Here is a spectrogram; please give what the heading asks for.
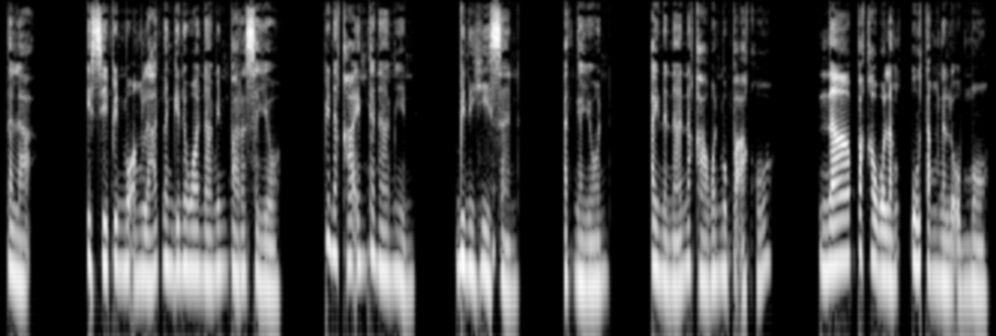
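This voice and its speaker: A woman's voice: low voice, unhurried, long pauses, darkish tone, dry recording, studio quality. A woman voicing a haughty, greedy young female rival in an audiobook melodrama, sneering and demanding in a theatrical way. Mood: accusing, demanding.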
